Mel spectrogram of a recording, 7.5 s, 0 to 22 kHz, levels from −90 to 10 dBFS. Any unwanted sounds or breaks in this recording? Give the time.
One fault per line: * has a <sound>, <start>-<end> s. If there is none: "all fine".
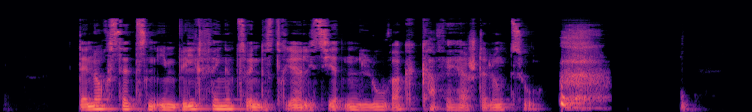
* has a laugh, 5.6-6.1 s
